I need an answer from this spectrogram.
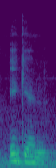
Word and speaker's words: Hegel: Remember, in French we don't pronounce the H. So I'm going to say Hegel. Hegel.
